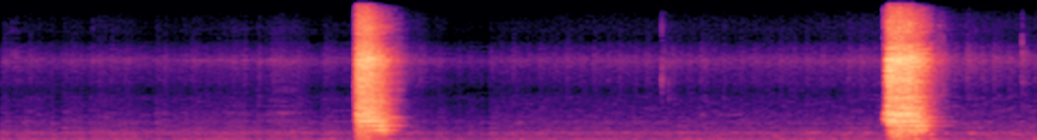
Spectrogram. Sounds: Sneeze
